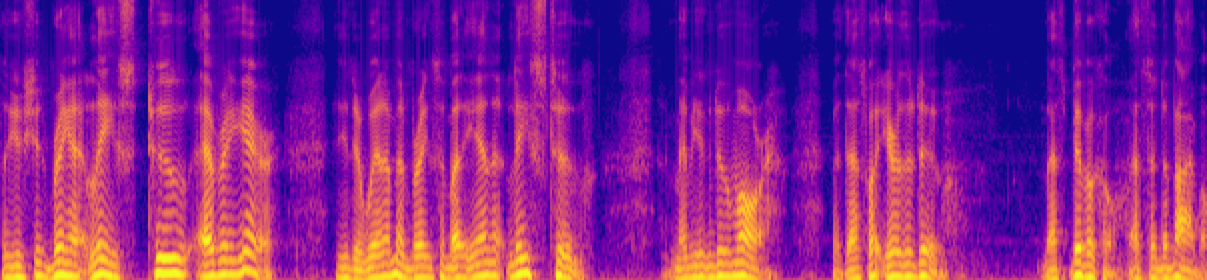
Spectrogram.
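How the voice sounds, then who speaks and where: A man with a dark, mellow tone, a moderate pace and long, frequent pauses. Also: medium pitch for a man, ordinary pitch variation. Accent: American. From Texas. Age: 80s+. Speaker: church planter and pastor. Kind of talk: interview testimony. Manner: halting, repetitive.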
